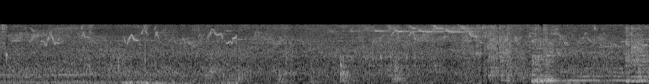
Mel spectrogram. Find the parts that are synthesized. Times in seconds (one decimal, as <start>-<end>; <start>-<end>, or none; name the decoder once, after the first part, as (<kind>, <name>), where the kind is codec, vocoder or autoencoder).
3.0-3.9 (autoencoder, DAC-VAE)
